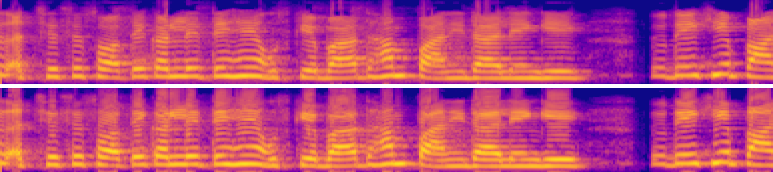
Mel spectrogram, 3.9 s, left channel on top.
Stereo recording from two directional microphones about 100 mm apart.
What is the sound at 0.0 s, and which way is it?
A woman's voice, 25° right (ahead or behind).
